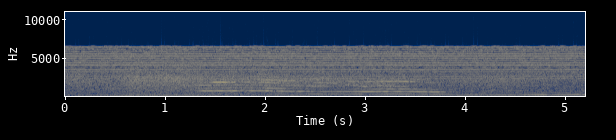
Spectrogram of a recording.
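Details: Domestic cat fighting with a neighbour cat, giving long drawn-out wailing caterwauls that slide slowly downward in pitch over several seconds, with steady low background hum.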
